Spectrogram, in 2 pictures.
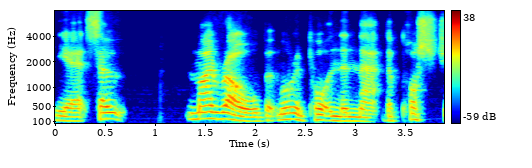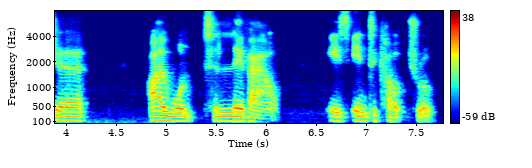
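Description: A middle-aged man from Essex, England, who works for a church, shares personal stories as a podcast guest in conversational style. His medium-pitched voice is unhurried, earnest and emphatic, and he often checks in with "right?"

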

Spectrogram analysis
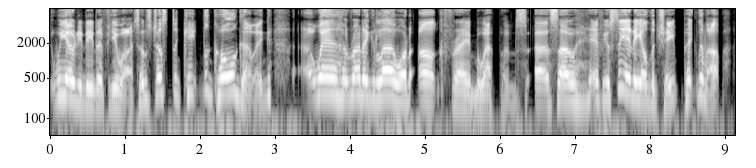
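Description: A man's voice: sits high, big pitch swings, normal speed, clear, resonant tone, dry recording, pitched above the performer's own voice. A man voicing a chatty little gnome engineer who rambles with lots of fillers. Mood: casual. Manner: rambling, filler-heavy, friendly.

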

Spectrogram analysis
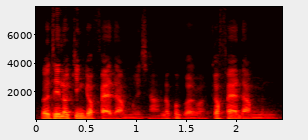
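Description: A man's voice: lowish voice, racing, a little mellow, breathy edge. A man speaking as an interview guest, earnestly sharing personal experience and advice in a casual chat. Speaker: interview guest, recreational runner.

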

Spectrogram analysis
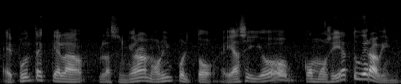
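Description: A man's voice: medium pitch, very animated, fast, gravelly, fairly bright tone, slight background noise. A man in a casual chat, telling a story animatedly and acting out the people in it.

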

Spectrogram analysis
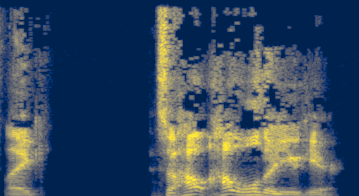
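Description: A man's voice: mid-range voice, sing-song, a little slow, a bit bright, slightly rough. A man in his thirties hosting a podcast interview, asking enthusiastic, hesitant questions full of "like". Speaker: podcast host. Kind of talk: casual interview.

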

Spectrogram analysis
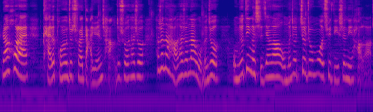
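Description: Fast, animated young woman telling a story. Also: a little high. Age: young adult. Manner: animated storytelling with many fillers and restarts. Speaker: podcast guest storyteller. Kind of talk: casual chat.

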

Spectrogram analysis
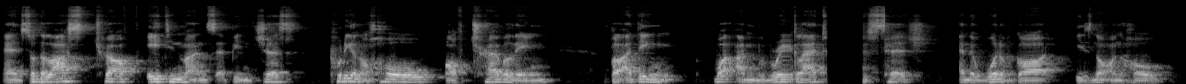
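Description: In a roomy, echoing recording, a man with a Malaysian accent answers interview questions earnestly and personally. He's a pastor and missionary guest whose lowish voice keeps fairly even intonation at a measured pace.

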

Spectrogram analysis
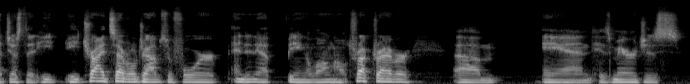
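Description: A man co-hosting a podcast, telling a true-crime story in a casual way and acting out the people in it. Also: lowish voice. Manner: acts out quoted people with raised voices, laughs often. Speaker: podcast co-host.

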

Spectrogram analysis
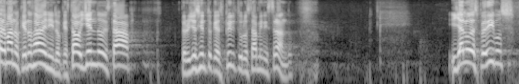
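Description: A man preaching a sermon testimony, telling a story with animated acted-out dialogue. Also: high-pitched. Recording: long hall reverb.

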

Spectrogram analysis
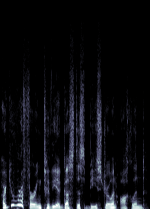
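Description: A man playing a formal, prim gentleman interviewer with a proper, fussy way of talking. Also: fairly low pitch, wildly swooping pitch, fairly quick, dry recording, studio quality. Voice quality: formal, prim, increasingly exasperated. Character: stuffy, proper male interviewer, middle-aged man. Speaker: interviewer in a comic sketch.

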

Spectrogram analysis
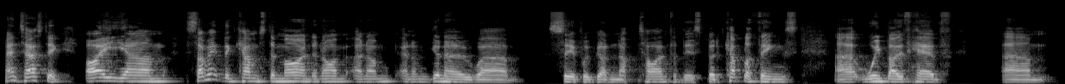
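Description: A man's voice: medium pitch, fairly even intonation, moderate pace. A man with a mid-range voice hosts a podcast interview. He rambles and restarts his sentences as he leads into a question for his guest. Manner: rambling, hesitant, full of restarts. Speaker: podcast host. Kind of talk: casual interview chat.

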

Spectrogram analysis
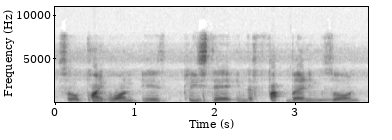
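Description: Flat, low-pitched Yorkshire man reading. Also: slow pace, a little hiss or hum, poor audio. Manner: earnest, with frequent ums and self-corrections. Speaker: guest cyclist giving advice. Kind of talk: reading prepared tips aloud.

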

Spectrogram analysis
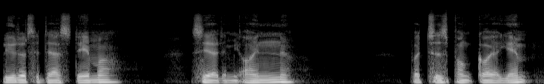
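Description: A man reading his own surreal prose poetry aloud in a steady, measured recitation. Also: sits low, no room sound, studio quality.

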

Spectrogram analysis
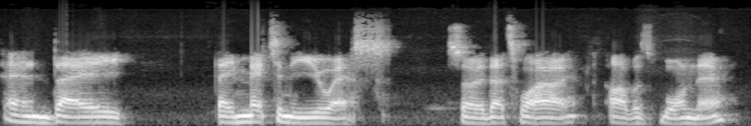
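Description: Gravelly, husky man from Australia. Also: medium pitch, fairly even intonation, slow pace, fairly bright tone, rough recording. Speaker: guest. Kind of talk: podcast interview.

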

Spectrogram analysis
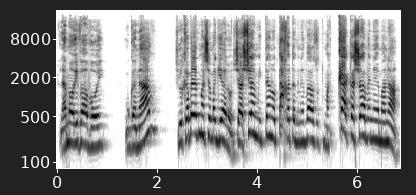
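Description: A scolding biblical mother in a children's storybook, voiced by a male narrator. Her voice jumps high and loud as she rails against a thief. She sounds indignant and theatrical. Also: natural voice. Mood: vengeful.

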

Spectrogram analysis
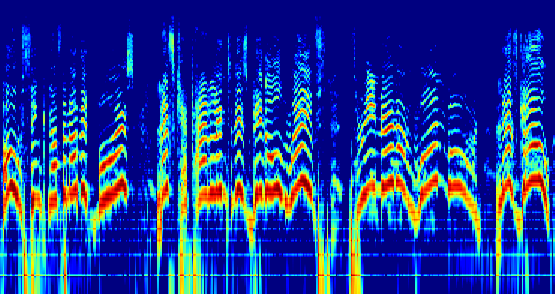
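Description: Woman doing a squeaky, breezy surfer-dude Daniel Tiger. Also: expressive, slow pace, hardly any pauses, no echo, muffled recording, exaggerated voice. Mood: breezy, upbeat. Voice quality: squeaky falsetto. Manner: breezy surfer-slang bravado. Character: easygoing boastful surfer-dude tiger, male, cheerful rescuer.

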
